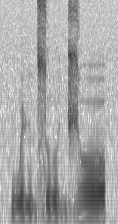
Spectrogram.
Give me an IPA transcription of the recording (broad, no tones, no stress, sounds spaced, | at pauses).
w ə ɳ d͡z o d͡ʒ ɔ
